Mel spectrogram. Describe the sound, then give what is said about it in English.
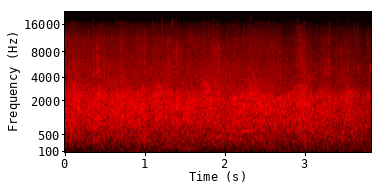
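An audience claps steadily for a few seconds to vote that a quoted passage was said by Alito, a dense, sustained patter of many hands at even loudness with no voices standing out. “Okay, clap if you think this was Alito.”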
